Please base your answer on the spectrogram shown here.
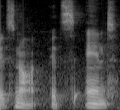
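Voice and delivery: normal talking voice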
